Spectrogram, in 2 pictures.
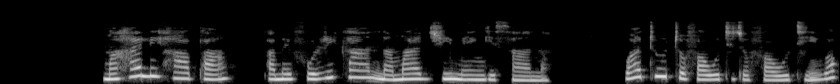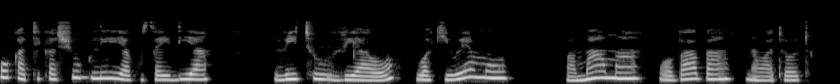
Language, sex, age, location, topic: Swahili, female, 25-35, Kisii, health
